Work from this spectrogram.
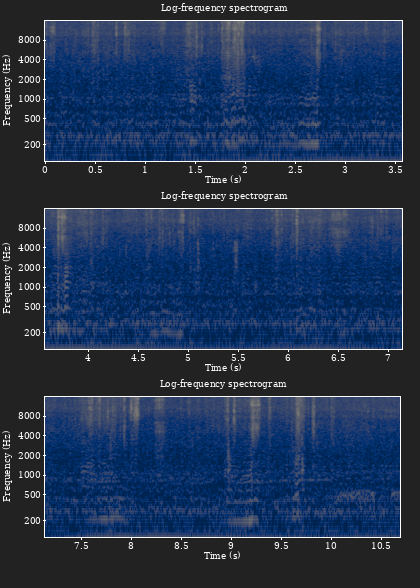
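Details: Honey bees busy at work inside an open hive on a fine, sunny day, with the microphone slid down into the hive; a steady low hum with a strong deep drone, brief higher buzzes and faint clicks, some wind.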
